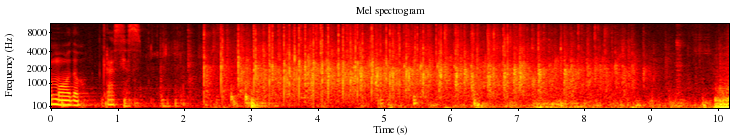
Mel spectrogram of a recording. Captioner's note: applause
